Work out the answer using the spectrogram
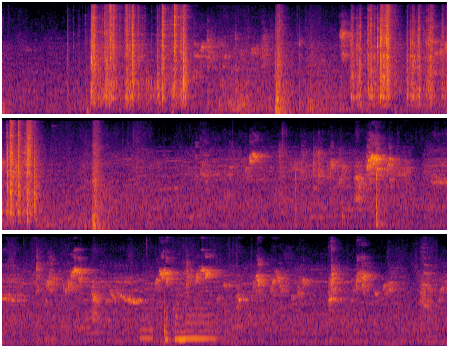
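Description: Small birds chirping: short, high calls, some sliding down in pitch, through the second half. Before that come two bursts of rapid rattling clicks, one about a second in and one about five seconds in.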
